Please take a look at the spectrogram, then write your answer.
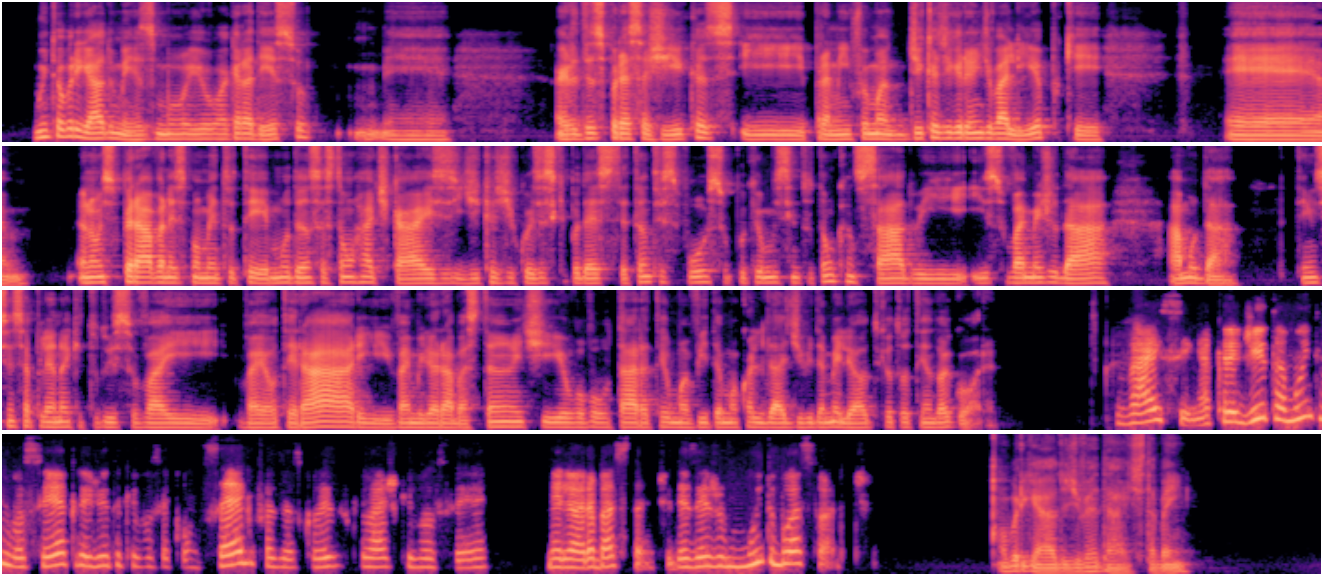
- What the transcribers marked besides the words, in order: none
- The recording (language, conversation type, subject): Portuguese, advice, Como posso manter a consistência diária na prática de atenção plena?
